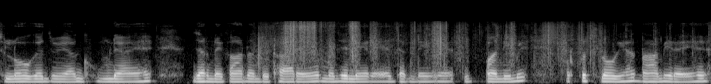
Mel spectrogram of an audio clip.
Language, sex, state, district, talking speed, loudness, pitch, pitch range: Hindi, male, Chhattisgarh, Sukma, 255 wpm, -17 LUFS, 130 Hz, 130-135 Hz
